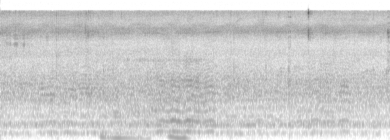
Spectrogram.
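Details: Wild giant honey bees at a small forest nest being harvested for honey, the swarm agitated and attacking; a steady low droning hum throughout, with two brief deeper hums near the middle and a hand clap nearby.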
